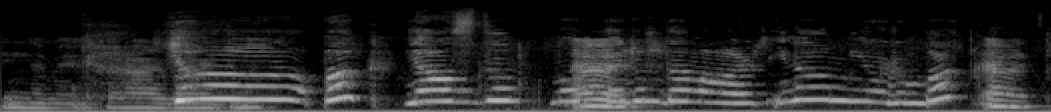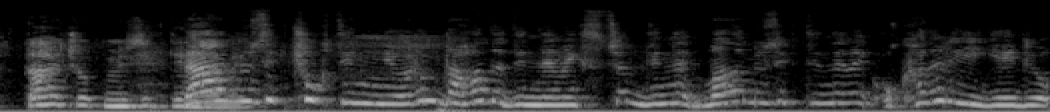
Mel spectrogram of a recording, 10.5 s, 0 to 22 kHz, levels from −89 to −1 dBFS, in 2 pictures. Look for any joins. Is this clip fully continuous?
yes; 0 cuts

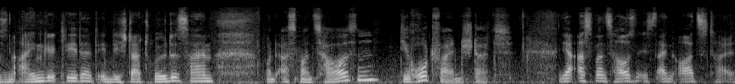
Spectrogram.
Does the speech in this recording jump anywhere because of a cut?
yes; 2 cuts; at 2.6 s, 5.6 s

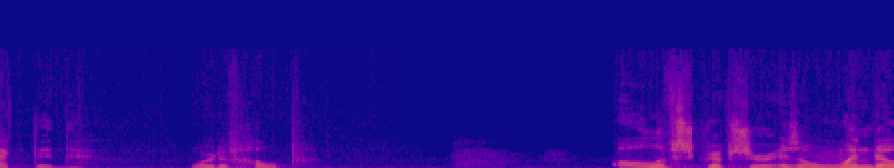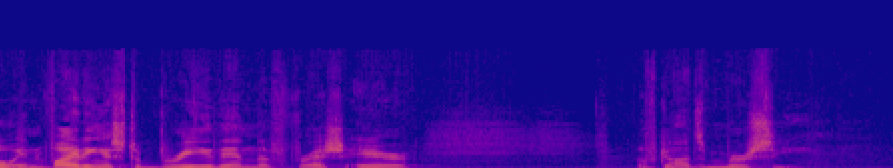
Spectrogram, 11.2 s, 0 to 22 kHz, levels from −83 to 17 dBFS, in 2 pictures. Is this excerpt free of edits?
yes; 0 cuts

